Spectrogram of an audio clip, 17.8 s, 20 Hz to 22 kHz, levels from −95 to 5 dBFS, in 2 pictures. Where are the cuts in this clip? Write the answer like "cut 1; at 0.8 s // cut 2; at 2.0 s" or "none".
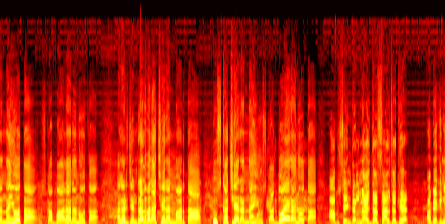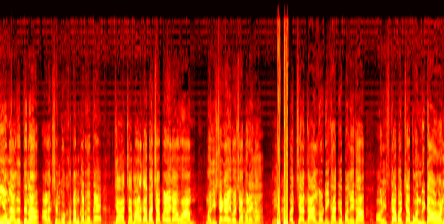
cut 1; at 6.4 s // cut 2; at 11.0 s // cut 3; at 14.3 s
